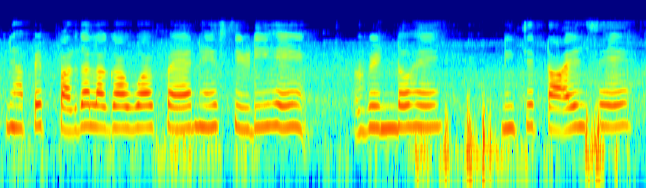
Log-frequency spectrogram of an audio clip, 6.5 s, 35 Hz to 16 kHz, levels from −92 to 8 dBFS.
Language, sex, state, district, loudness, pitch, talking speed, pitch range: Hindi, female, Bihar, Lakhisarai, -18 LUFS, 255 Hz, 130 wpm, 250-265 Hz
